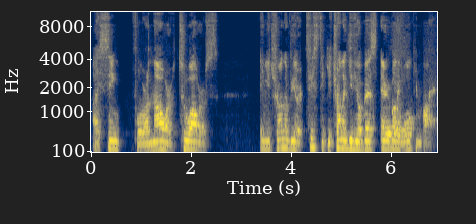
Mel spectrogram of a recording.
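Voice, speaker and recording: The speaker is a Bulgarian man, a singer and street performer, guesting casually in an interview and telling stories. His medium-pitched voice is steady and darkish at normal speed, and his telling is earnest and emphatic, sprinkled with slang and some swearing.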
